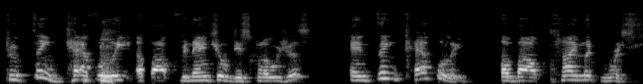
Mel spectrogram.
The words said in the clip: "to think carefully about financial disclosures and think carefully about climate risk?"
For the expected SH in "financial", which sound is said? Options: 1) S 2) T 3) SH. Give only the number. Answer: 3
